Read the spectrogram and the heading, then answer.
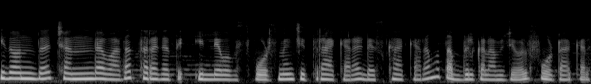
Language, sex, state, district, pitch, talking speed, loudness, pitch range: Kannada, female, Karnataka, Belgaum, 240 Hz, 180 wpm, -27 LUFS, 225-260 Hz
